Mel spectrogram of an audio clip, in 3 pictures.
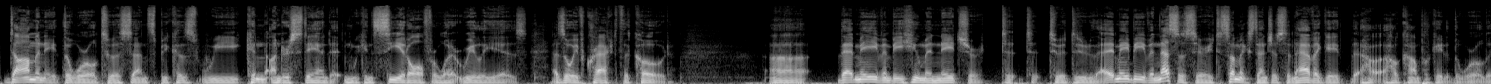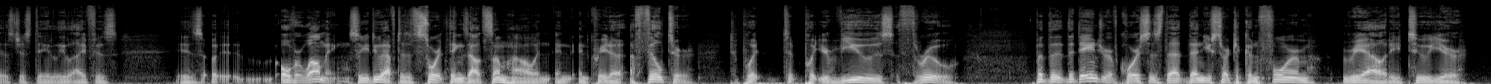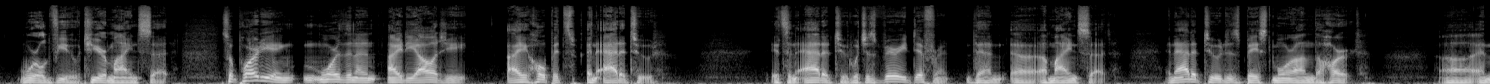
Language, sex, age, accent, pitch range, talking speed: English, male, 40-59, American, 75-100 Hz, 185 wpm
